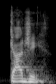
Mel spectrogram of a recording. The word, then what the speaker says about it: Gadzhi: yes how do you say his last name gaji gaji gaji gaji okay I always I always mess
